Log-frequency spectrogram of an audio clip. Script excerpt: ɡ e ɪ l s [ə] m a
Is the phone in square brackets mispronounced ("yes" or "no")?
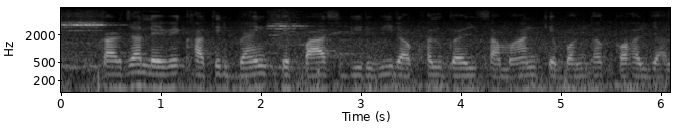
yes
